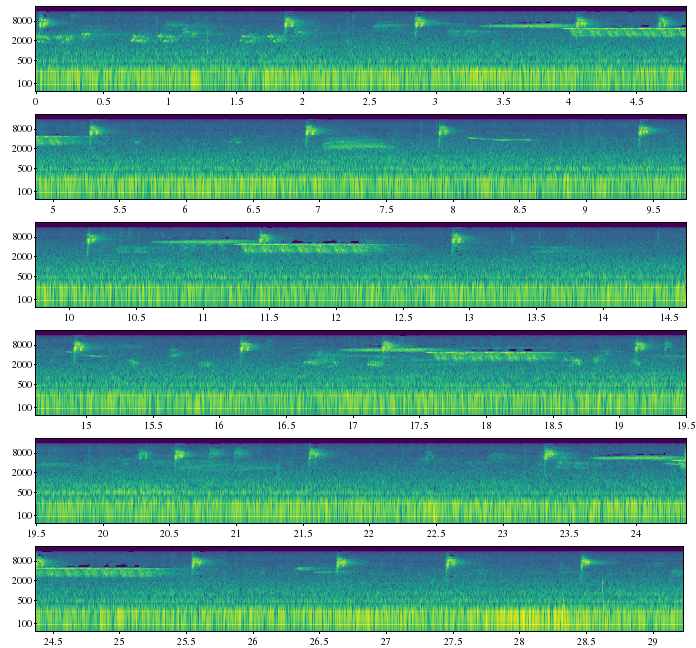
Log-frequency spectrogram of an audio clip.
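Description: Birds calling. One bird repeats a two-part call about every six seconds, a high note then a buzzy trill about a second long, among many short, sharp high chirps. A faint steady low hum runs underneath.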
